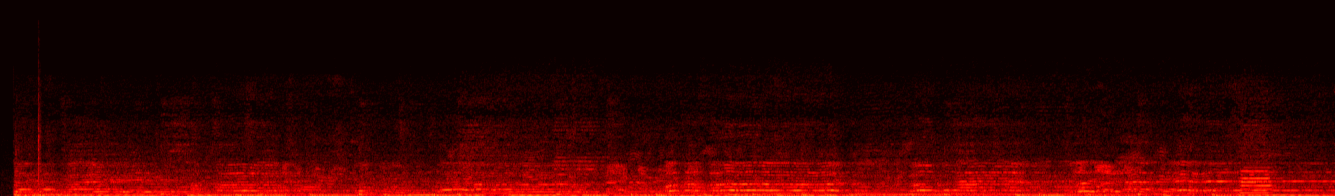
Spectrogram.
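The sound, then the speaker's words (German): Street traffic in Vietnam forms a loud, unbroken din of overlapping horn toots and honks over engine rumble, dense and busy for the whole stretch. “sondern wirklich auf offener Straße. Du wirst da beschallt. Ihr habt ja keine Vorstellung. Und deswegen habe ich euch jetzt ein paar Soundschnipse mitgebracht. Einfach mal zurücklehnen, einfach mal genießen. Welcome to Vietnam.”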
